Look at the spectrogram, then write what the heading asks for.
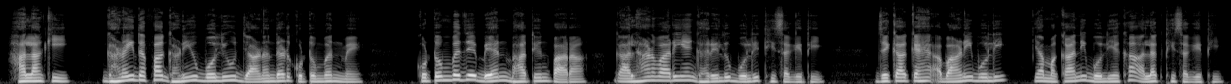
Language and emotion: Sindhi, neutral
